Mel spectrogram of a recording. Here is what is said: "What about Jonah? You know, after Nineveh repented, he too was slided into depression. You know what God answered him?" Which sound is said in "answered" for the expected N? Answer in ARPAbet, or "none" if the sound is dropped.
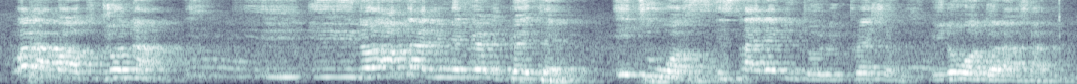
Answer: none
